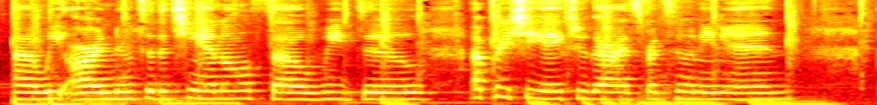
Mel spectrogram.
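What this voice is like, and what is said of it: Philadelphia accent. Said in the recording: “I'm from Philly. Some of you that are from up north, you guys can probably hear the accent in my voice.”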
